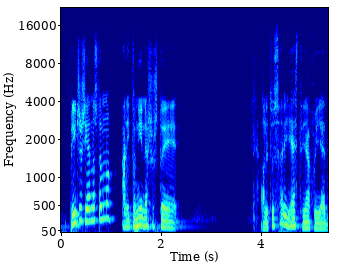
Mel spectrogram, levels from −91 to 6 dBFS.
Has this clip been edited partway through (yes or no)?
yes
